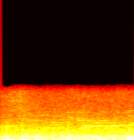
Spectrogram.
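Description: Steady din of a busy casino and hotel lobby: constant crowd murmur and background noise, with faint short tones coming and going.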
